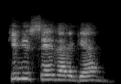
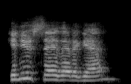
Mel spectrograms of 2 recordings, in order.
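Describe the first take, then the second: Both takes have the same delivery.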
